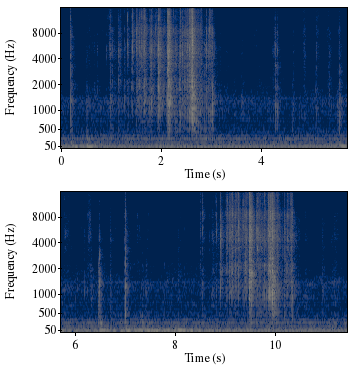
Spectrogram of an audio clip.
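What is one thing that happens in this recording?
A foil card pack crinkles as it is torn open.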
